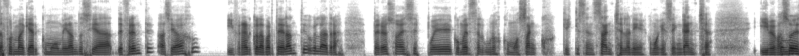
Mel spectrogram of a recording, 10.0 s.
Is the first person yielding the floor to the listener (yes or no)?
yes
